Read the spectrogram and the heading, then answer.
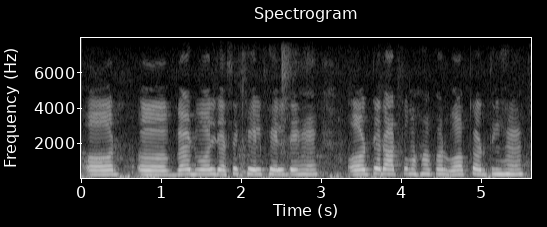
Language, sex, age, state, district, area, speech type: Urdu, female, 18-30, Delhi, Central Delhi, urban, spontaneous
